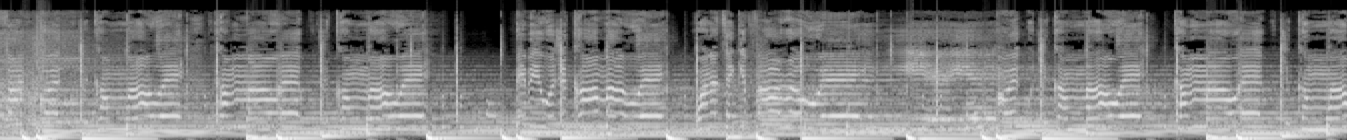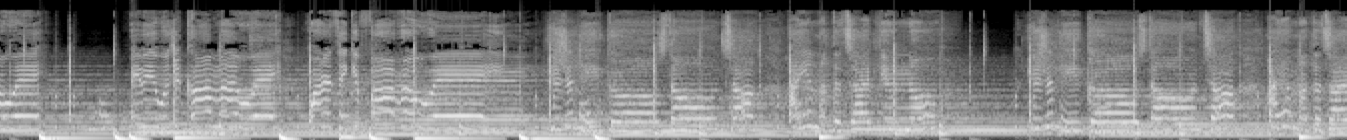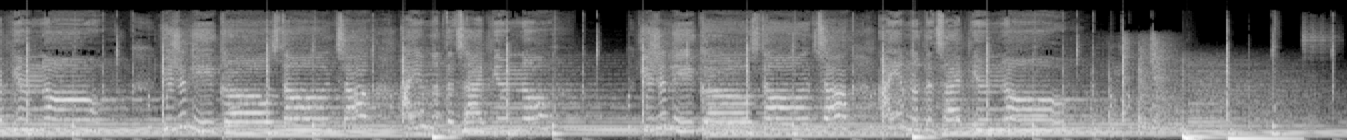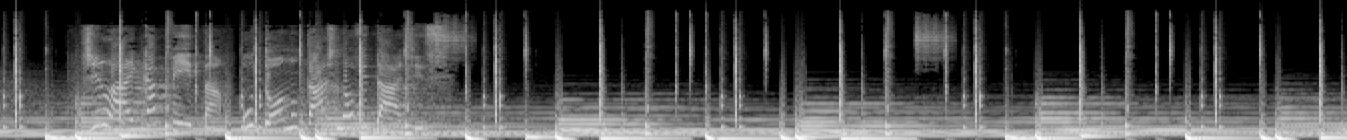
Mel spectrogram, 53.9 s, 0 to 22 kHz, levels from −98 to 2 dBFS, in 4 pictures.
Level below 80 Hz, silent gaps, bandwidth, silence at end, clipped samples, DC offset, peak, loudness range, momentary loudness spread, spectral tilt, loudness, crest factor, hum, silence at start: -14 dBFS; none; 16.5 kHz; 0 s; 0.4%; under 0.1%; 0 dBFS; 4 LU; 9 LU; -5.5 dB/octave; -11 LUFS; 10 dB; none; 0 s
